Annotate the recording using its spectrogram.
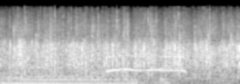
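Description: A piano plays sustained chords.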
